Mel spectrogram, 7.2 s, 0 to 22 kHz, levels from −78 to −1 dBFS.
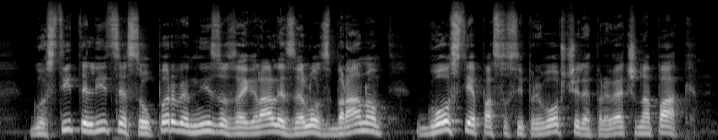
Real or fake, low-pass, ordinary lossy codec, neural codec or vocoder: real; none; none; none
